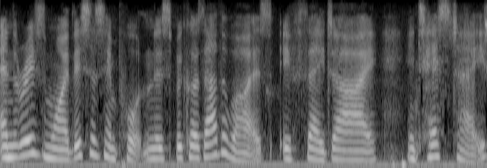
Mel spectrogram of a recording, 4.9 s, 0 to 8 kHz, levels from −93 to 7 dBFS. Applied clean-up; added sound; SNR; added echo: none; none; none; none.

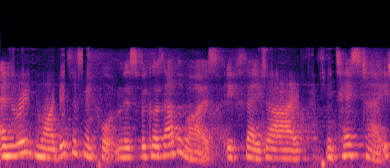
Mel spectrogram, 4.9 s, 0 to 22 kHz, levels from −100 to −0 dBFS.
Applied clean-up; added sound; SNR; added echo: neural separator model SepFormer DNS4.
